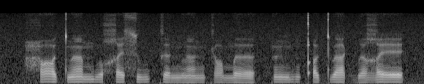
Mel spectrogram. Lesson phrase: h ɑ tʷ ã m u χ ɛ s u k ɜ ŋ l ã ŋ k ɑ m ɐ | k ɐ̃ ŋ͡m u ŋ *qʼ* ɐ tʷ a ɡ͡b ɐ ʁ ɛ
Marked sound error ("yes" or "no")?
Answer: no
